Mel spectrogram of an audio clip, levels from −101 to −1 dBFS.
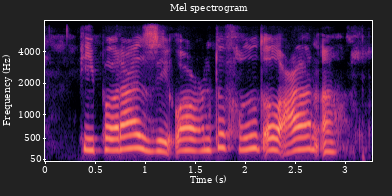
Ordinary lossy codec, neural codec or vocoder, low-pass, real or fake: none; codec, 16 kHz, 4.8 kbps, FACodec; 7.2 kHz; fake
